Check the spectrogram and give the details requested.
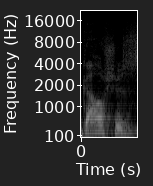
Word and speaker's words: Gaush: So it's G-A-U-S with a diacritical mark over the S, which makes it sound S. So when my father came to the United States and was naturalized, they said, we would suggest that you put an H on the end of your name so it's pronounced correctly.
